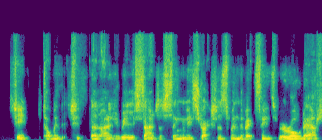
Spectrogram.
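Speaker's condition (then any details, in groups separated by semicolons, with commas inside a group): Cerebellar atrophy, genetic; significant environmental component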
